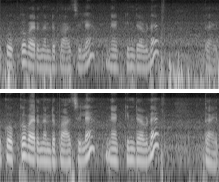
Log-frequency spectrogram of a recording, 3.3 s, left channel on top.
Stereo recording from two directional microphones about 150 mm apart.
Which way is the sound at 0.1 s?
70° right (ahead or behind).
